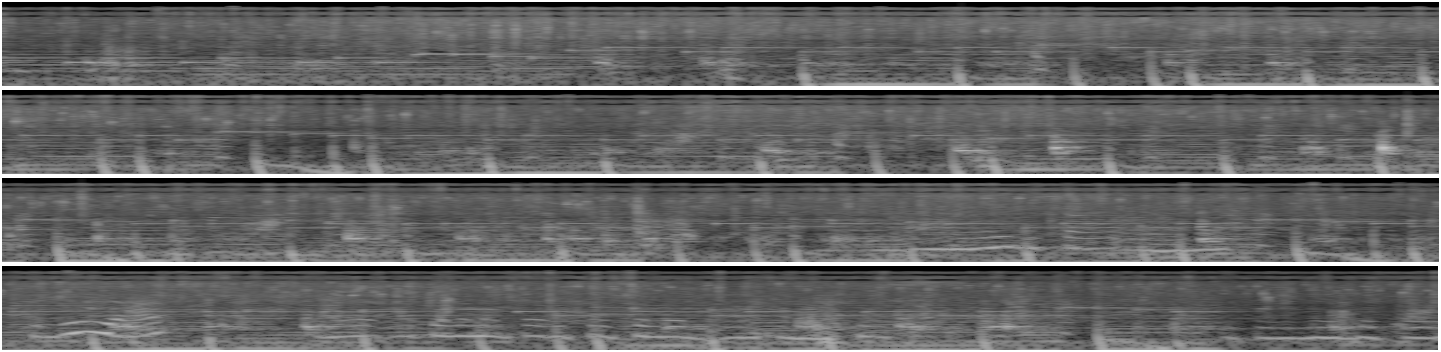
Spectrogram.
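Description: Chopped garlic and sliced red onion sizzling in hot oil in a nonstick frying pan, stirred now and then with a plastic slotted spatula, as the garlic browns to golden. Background music plays over it, with a bass line coming in about four seconds in.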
